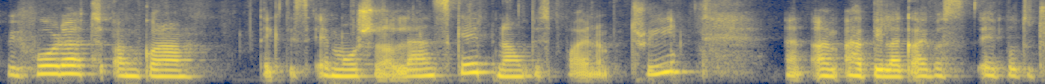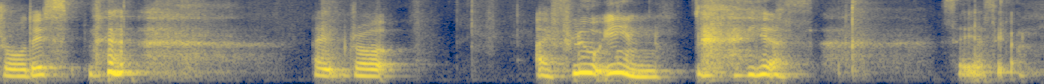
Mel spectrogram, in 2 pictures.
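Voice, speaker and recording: Soft-spoken Finnish-accented woman reading tarot. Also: mid-range voice, measured pace, long pauses. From Finland. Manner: rambling and musing, often drops to a soft whisper. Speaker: tarot reader. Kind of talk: live pick-a-pile tarot reading chat.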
